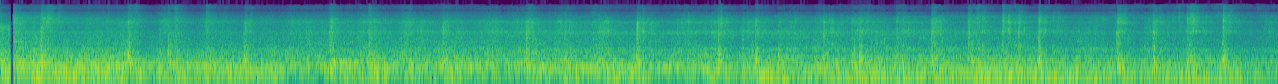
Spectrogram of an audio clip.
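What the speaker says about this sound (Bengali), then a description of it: "ট্রেনটি ছেড়ে যাচ্ছে রাজশাহী রেলওয়ে স্টেশন।" Silk City Express intercity train pulling out of Rajshahi railway station in Bangladesh, a loud continuous rumble with rhythmic clickety-clack of wheels over rail joints and occasional squeals, heard from on board.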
